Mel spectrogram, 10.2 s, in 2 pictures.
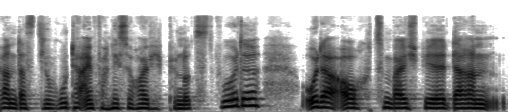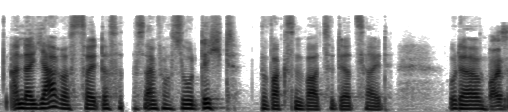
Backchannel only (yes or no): no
